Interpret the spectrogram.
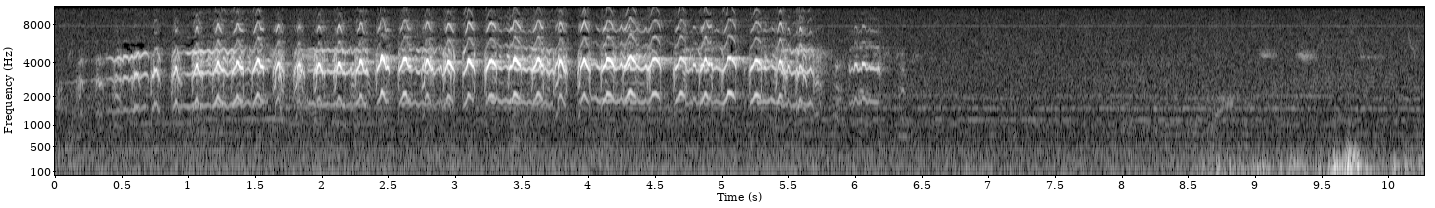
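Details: Common kestrels calling during mating: a fast, harsh, ringing series of sharp notes repeated about three times per second for some six seconds, then sudden quiet with a faint low rumble near the end.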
